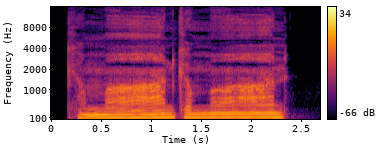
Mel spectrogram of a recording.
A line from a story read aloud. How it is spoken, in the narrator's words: Moss murmured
